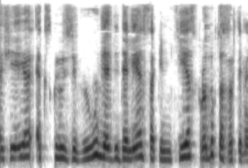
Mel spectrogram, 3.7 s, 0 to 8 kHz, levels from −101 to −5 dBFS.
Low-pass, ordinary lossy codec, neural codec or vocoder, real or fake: 7.2 kHz; AAC, 32 kbps; codec, 16 kHz, 8 kbps, FreqCodec, larger model; fake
